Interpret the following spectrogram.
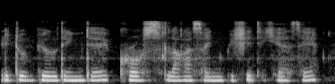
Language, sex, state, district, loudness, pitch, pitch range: Nagamese, female, Nagaland, Kohima, -15 LUFS, 190 Hz, 185-200 Hz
